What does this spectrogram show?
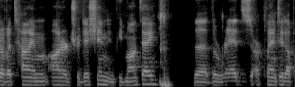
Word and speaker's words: Piemonte: wine for a couple hundred years now in Piemonte.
